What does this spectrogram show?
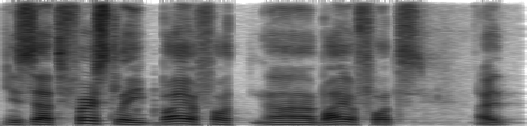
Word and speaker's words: BioPhoT: Uh firstly what I want wanted to add uh to this story is that firstly bof uh biofot I pronounce it right?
